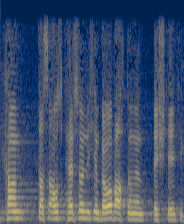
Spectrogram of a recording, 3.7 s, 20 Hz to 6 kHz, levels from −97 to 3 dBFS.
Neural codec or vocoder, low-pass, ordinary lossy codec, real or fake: none; 5.4 kHz; none; real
